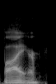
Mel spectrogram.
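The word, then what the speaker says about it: Baier: That's B-A-I-E-R. B-A-I-E-R, pronounced Bayer.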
